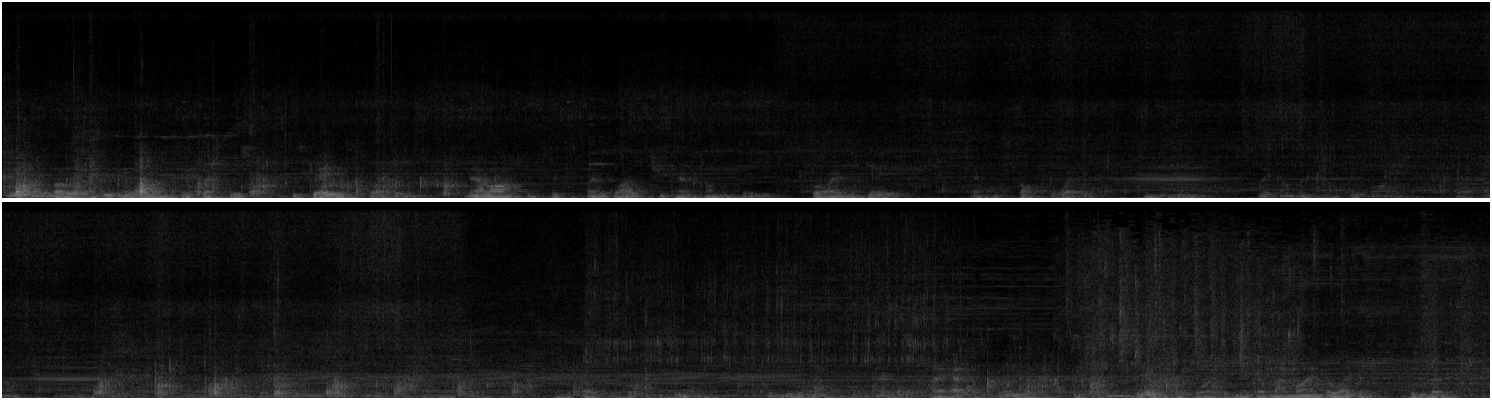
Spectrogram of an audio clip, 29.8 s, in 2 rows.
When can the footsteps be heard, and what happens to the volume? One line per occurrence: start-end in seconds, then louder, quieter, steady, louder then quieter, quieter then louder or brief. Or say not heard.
0.0-5.1 louder then quieter
15.7-27.1 quieter then louder.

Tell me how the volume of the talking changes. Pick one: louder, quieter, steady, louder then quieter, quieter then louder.
quieter then louder.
